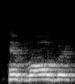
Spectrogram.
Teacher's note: a sílaba tônica de revólver é a penúltima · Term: paroxítona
